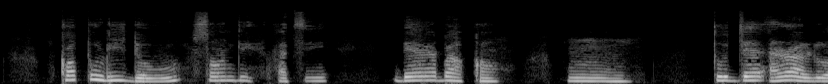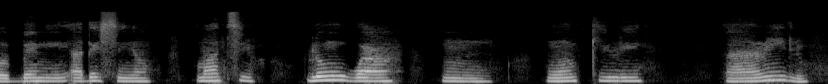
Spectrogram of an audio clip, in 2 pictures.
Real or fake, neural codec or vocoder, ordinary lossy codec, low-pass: fake; codec, 44.1 kHz, 2.6 kbps, DAC; AAC, 32 kbps; 19.8 kHz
